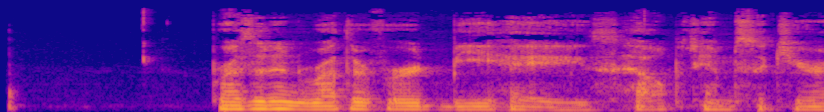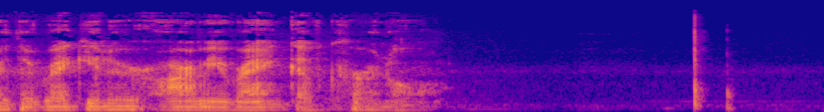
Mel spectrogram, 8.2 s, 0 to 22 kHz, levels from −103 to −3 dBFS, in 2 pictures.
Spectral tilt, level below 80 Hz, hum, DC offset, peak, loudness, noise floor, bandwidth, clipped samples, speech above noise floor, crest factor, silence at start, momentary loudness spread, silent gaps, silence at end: -5 dB/octave; -62 dBFS; none; under 0.1%; -8 dBFS; -30 LUFS; -76 dBFS; 15.5 kHz; under 0.1%; 46 dB; 24 dB; 0.05 s; 18 LU; none; 0.45 s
